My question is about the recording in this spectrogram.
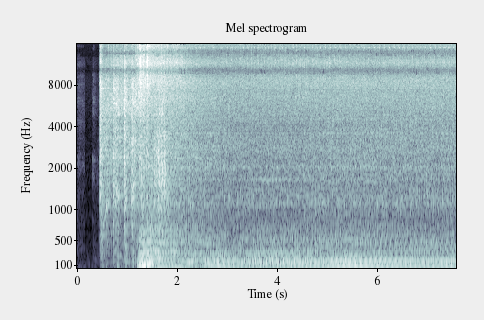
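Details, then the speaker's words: Mazda Miata after overdue maintenance with the spark plugs properly tightened: brief crank, catches and settles into a steady, even idle with no stumble or misfire, sounding slightly better than before, with less smell; normal idle. "To me, it's the smell is less, probably because the spark plugs are actually tightened down correctly, and the car sounded actually a little bit better while idling too."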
